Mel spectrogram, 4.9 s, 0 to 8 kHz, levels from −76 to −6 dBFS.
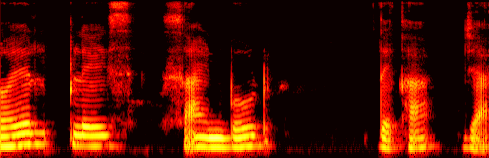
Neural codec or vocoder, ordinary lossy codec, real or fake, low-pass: none; none; real; none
